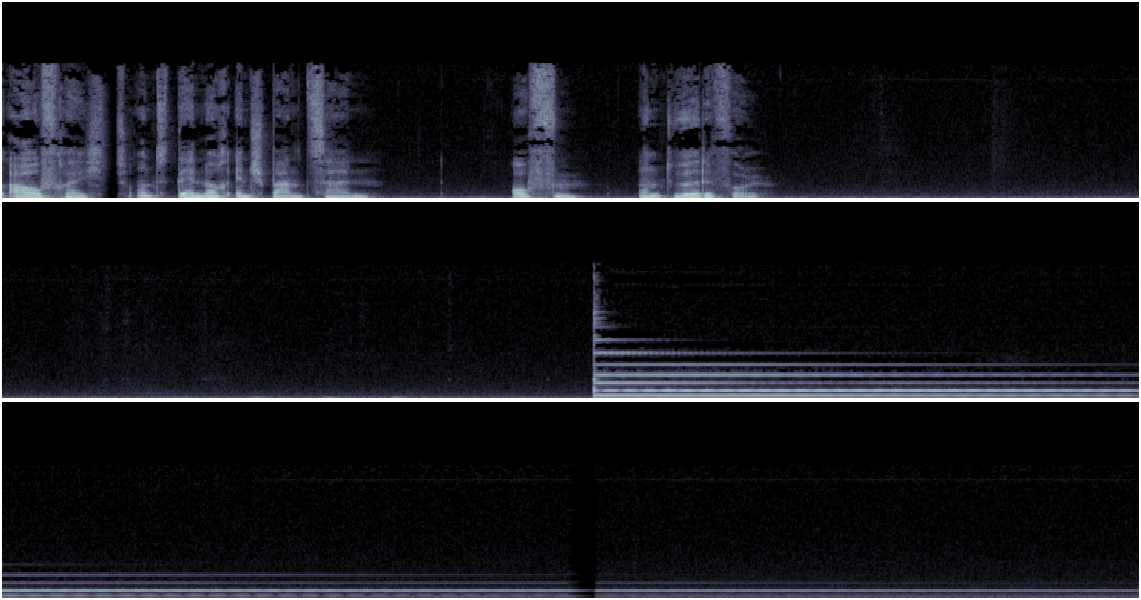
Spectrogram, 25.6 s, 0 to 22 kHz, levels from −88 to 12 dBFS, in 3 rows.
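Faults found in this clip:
Burst of packet loss, 0.75–0.89 s. Jitter buffer or concealment path. About 120 ms of audio missing. The receiver extends the last sound as a decaying buzz or hiss for about 114 ms, then about 30 ms of silence before playback resumes further on. Waveform: repeating, shrinking cycles or decaying noise, then a flat stretch. Spectrogram: frozen harmonics or noise band fading out, blank strip, abrupt onset.

Long network dropout, 21.31–21.53 s. Likely cause: network path interruption upstream of the receiver. About 200 ms of audio lost. Concealment fills nearly all of it (about 198 ms) with the prior sound stretched into a fading buzz or hiss. No silent gap before audio returns, skipping the lost part. Waveform: smooth decaying repetition. Spectrogram: smeared, static spectral band tapering off, then a hard discontinuity at resumption.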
